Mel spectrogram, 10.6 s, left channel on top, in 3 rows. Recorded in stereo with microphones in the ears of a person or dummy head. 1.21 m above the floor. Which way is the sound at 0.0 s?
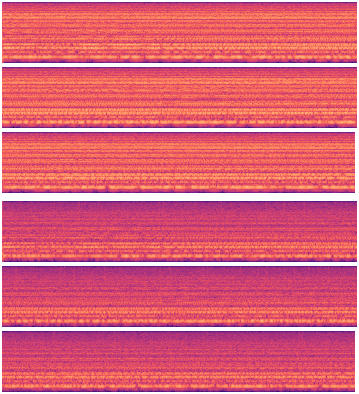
75° left (ahead or behind).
